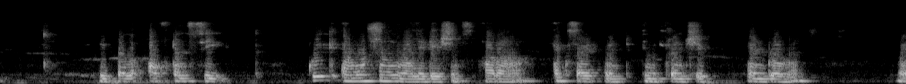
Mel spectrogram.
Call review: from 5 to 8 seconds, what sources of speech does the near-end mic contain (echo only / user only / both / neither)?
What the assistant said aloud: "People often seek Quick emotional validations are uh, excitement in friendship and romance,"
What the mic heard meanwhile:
echo only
